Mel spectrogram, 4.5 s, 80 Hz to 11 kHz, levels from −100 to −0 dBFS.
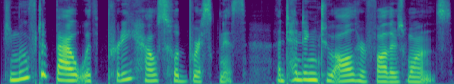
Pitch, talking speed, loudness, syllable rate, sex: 230 Hz, 170 wpm, -21 LUFS, 5.4 syllables/s, female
